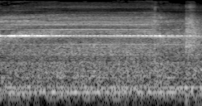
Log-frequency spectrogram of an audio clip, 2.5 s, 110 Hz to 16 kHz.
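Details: High-pitched ground-loop squeal, a steady thin whistle around 3 kHz over hiss, from several audio sources joined through a USB audio mixer and hub; it changes when a USB cable is unplugged and only stops with it removed, though both USBs are needed.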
